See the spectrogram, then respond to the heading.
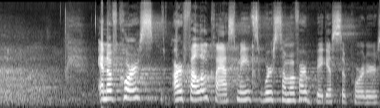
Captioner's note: laughs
